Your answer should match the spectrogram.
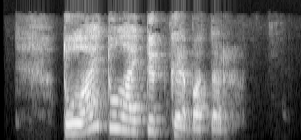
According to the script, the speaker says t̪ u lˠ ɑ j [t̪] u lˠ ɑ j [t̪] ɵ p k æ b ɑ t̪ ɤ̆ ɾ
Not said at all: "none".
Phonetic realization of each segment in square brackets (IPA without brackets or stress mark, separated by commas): t̪, t̪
